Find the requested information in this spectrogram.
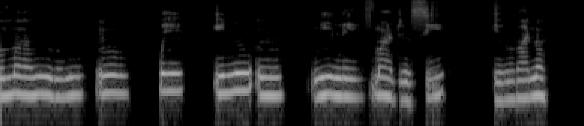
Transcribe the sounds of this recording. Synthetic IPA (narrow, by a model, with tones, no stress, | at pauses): o˧mãː˦˧ɾĩ˦˨ɾo˧nĩ˦ũ˦ | k͡pe˦ | i˧nũ˦˧ | nĩː˨˦˨le˧mãː˦˨dũ˨si˨˦ | e˨ɾ̃ũ˨˧wa˧˦nãː˦˨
